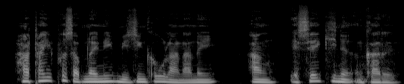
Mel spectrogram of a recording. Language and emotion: Bodo, fearful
